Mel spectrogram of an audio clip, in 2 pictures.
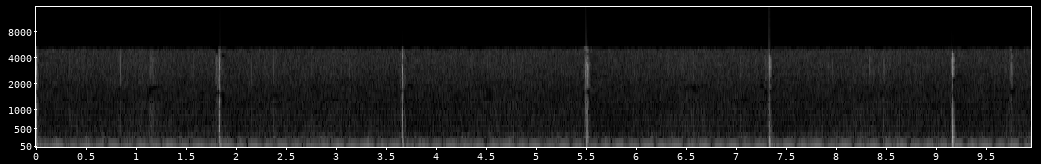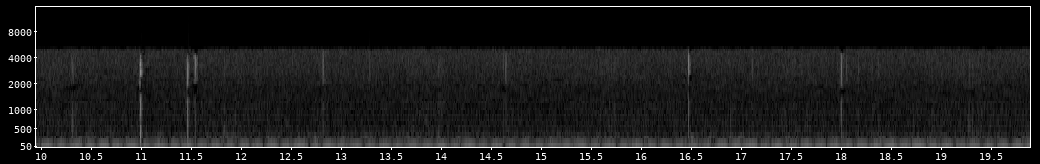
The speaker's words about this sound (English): Hey, it's starting to sprinkle. I told you it looked like rain.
